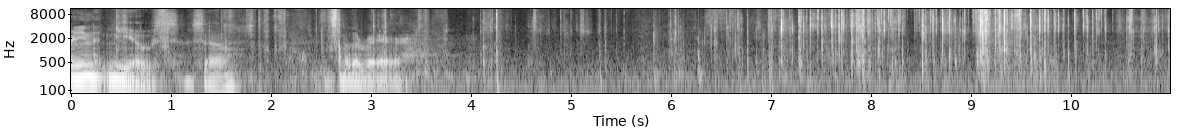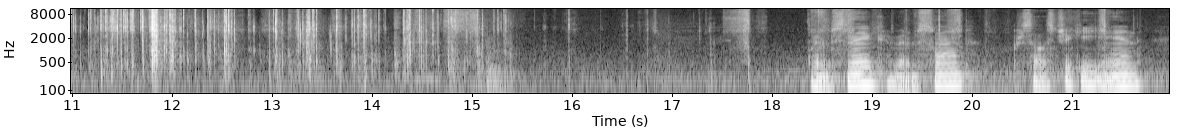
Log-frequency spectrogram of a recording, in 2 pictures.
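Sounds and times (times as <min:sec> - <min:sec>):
foil wrapper crinkling and tearing: 0:04.1 - 0:15.4.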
